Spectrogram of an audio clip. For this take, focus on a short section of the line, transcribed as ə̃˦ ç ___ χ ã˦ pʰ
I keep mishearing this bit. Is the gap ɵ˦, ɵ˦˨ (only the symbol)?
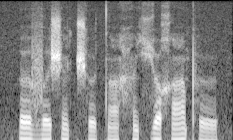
ɵ˦˨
